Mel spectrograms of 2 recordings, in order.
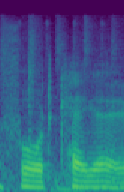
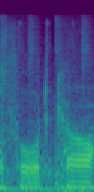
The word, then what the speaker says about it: Ford Ka: a Fiverr it's a Ford KA or Ford car however you want to pronounce it um but a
